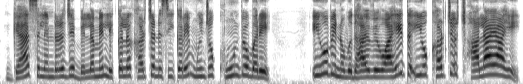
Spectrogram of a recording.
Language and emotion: Sindhi, angry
